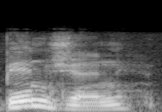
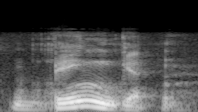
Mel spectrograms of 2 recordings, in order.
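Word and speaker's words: Bingen: Kiligard's name wrong. She said it's not Benjen, it's Bingan.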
